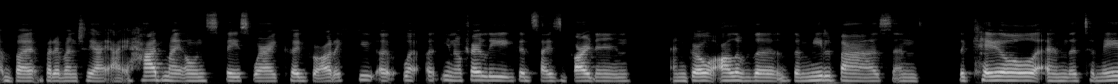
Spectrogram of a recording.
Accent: Mexico; You know, I recall growing up in Mexico, and one of my favorite things to do coming home from school

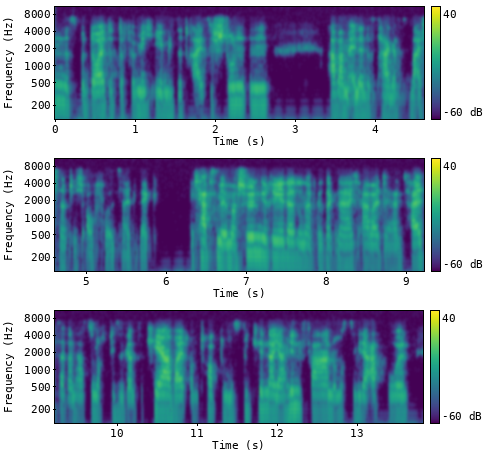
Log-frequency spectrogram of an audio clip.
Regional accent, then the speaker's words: Munich, Bavaria, Germany; Also wir kommen ja aus der Stadt. Ähm, ich, wir

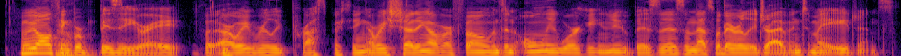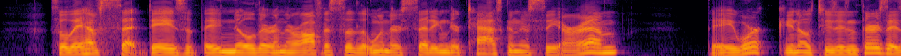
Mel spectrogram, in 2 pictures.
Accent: New York City, New York, United States; moved away as an adult; also born or lived in Arizona; I grew up in Brooklyn, New York

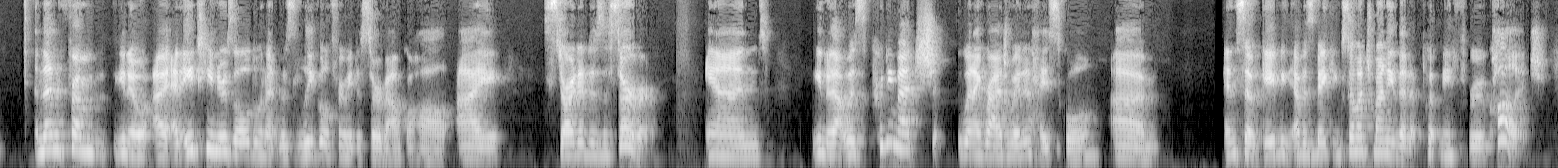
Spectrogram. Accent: Manhattan Beach, California, United States; So I grew up in Manhattan Beach, and my father opened a restaurant

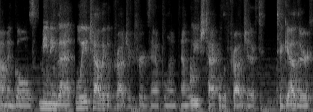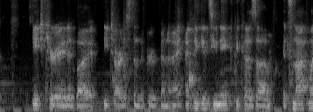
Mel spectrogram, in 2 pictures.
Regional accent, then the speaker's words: South Texas, United States; I'm born in the United States. However, I'm from South Texas, so I subscribe to the Tejano culture

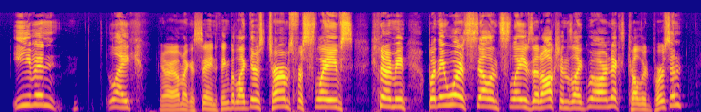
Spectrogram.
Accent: Texas, United States; I grew up in the South

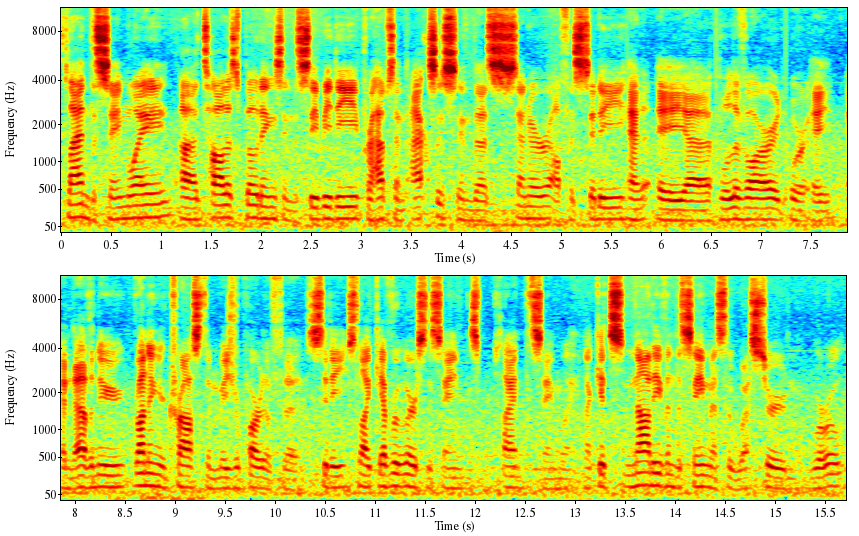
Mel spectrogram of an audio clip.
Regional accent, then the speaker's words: Guangzhou, Guangdong, China; now in Hong Kong; I'm here from Guangzhou.

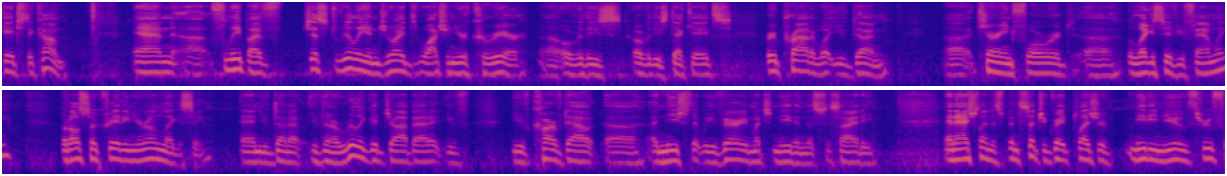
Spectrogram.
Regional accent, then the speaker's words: outside of Boston, Massachusetts, United States; I grew up outside of Boston, in a rural area, not close to the ocean

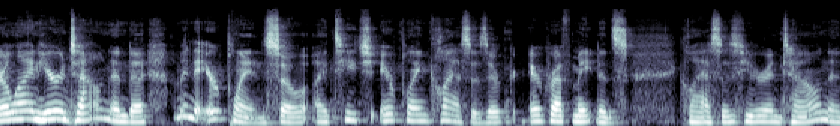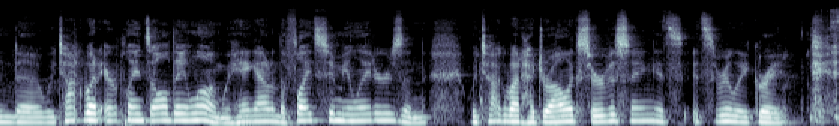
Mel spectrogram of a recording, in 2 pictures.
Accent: Appleton, Wisconsin, United States; moved away as an adult; also born or lived in Chicago, Illinois; now in Louisville, United States; I'm from Wisconsin originally, born in Chicagoland, but then we moved up to Wisconsin. Appleton is where I call home, but I've been in Louisville now for 12 years, so it feels like a second home, really.

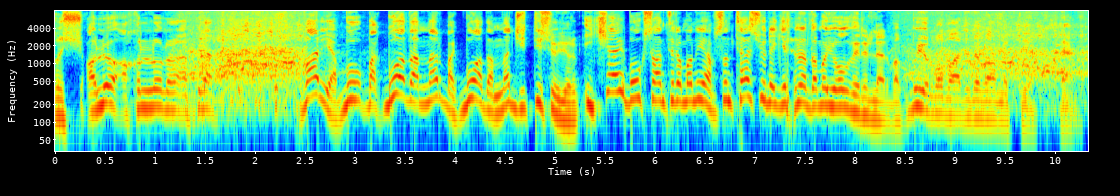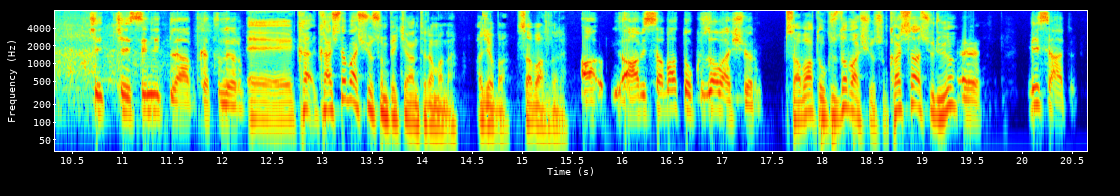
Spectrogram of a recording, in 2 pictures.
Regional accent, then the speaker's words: Istanbul, Turkey; Abi Bahçeşehir.

